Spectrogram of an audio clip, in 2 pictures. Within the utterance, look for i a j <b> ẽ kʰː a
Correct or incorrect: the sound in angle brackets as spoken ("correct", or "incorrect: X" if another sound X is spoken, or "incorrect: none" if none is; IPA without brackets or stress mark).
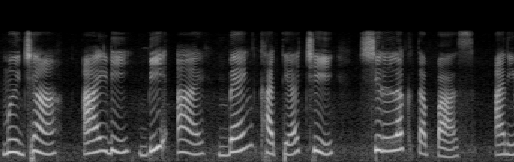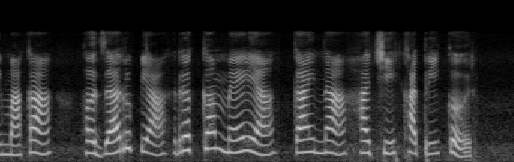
correct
